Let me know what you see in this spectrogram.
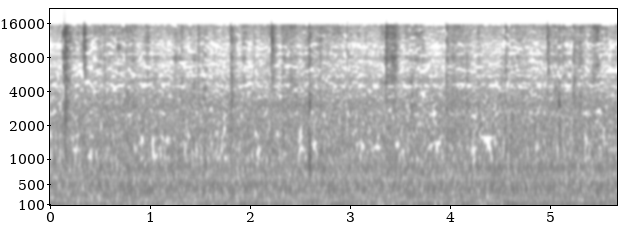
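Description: Someone chewing mouthfuls of pineapple and mango, with soft wet mouth sounds and a few faint clicks of a plastic spoon against a plastic bowl, over a steady low hum.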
